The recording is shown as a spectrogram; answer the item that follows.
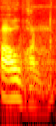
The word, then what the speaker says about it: আহ্বান: আমাদের এই গল্পটির উচ্চারণ, নামের উচ্চারণ হবে আহ্বান।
